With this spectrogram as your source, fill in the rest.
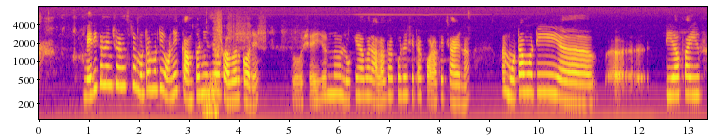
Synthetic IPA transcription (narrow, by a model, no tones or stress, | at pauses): meɖikelinʃuɾensʈamoʈamoʈiɔnekːampanizeokabaɾkoɾe | t̪o̰ʃḛjd͡ʑonːolokeabaɾa̰lad̪akoɾeʃeʈakɔ̰ɽʔa̰t̪et͡ɕaena | aɾmoʈamoʈi | ʈiafajb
